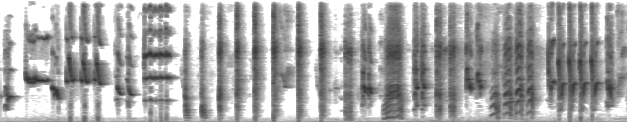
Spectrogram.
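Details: Black-winged myna, a white starling, singing a loud varied sequence of harsh squawks, rapid clicks and buzzy notes, with a few rising whistles mixed in among the grating bursts.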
